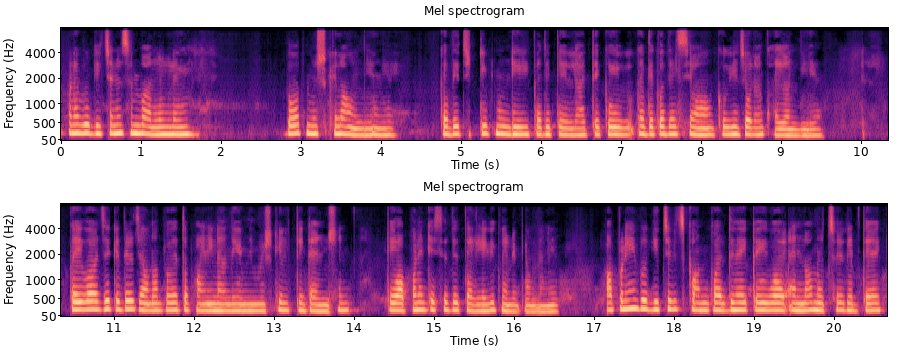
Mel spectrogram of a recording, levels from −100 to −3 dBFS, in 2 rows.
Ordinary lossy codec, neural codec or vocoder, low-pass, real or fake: none; codec, 16 kHz, 1 kbps, FreqCodec, larger model; 7.2 kHz; fake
